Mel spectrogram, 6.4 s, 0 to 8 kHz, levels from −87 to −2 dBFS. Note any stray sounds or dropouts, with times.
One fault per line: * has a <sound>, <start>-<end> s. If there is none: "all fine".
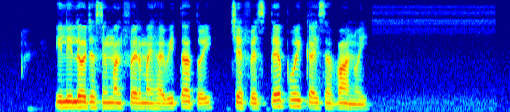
all fine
